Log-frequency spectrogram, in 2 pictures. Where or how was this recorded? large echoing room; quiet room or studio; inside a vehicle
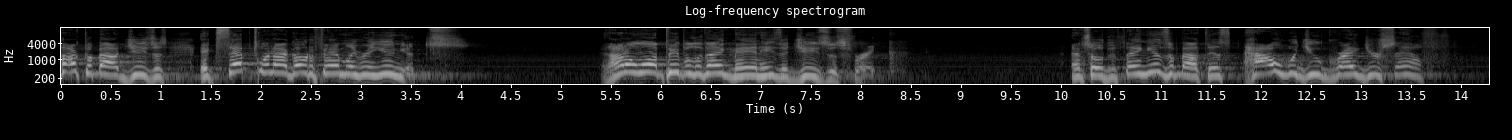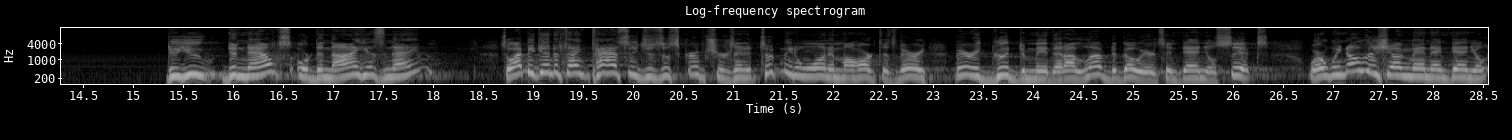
large echoing room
